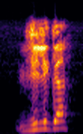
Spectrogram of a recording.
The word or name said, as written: vilga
